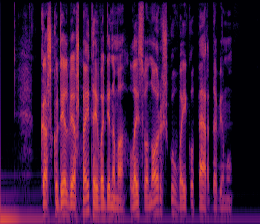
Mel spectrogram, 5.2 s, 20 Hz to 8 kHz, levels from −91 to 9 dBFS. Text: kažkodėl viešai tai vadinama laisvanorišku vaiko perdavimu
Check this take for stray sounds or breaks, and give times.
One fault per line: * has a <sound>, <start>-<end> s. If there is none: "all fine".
* has a dropout, 1.6-1.7 s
